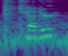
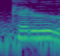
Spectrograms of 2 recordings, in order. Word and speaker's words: Keter: gonna open this so this is a cutter ketter or keter however you want to pronounce that it's kind of like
